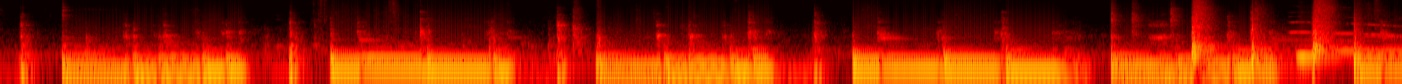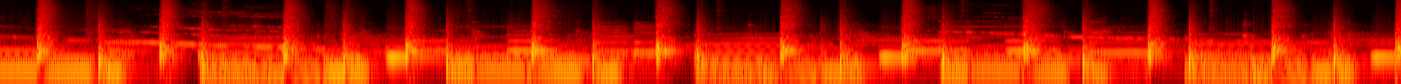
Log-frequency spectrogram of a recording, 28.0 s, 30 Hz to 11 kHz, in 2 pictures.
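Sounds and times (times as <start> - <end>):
guitar: 0.0 - 28.0
plucked bass line: 0.6 - 2.6, 3.3 - 28.0
drums and cymbal hits: 11.9 - 18.8, 19.4 - 28.0.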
